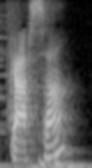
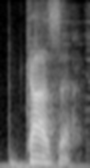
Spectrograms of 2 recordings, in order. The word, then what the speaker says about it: casa: Bueno, y en la siguiente, atentos a la S, porque una S es sonora y la otra es sorda. Casa. Casa. Casa.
